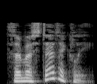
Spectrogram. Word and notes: thermostatically: British English

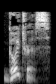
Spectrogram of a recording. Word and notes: goitrous: British English

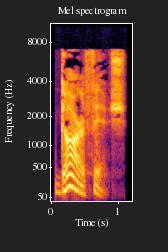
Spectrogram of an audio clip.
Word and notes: garfish: British English

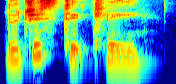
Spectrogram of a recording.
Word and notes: logistically: British English

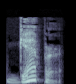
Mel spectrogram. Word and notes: gaper: British English

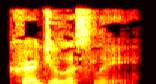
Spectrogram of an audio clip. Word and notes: credulously: British English

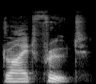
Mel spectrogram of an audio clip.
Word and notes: dried fruit: British English

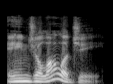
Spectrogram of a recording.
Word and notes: angelology: British English

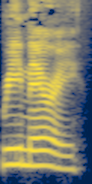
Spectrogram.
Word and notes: remarry: American English

